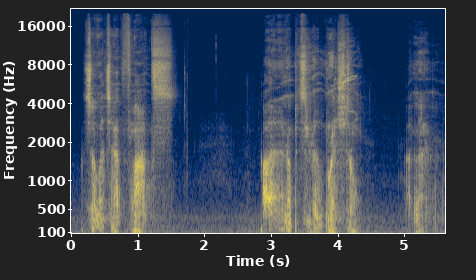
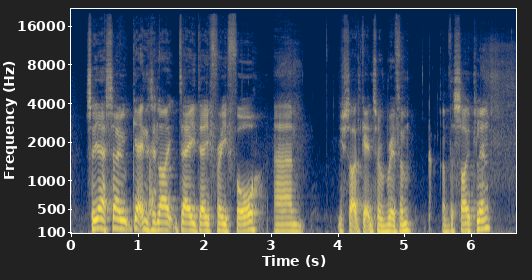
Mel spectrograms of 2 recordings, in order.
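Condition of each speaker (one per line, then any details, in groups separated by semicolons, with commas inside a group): Laryngectomy; permanent tracheostomy, throat scar tissue; seven years since operation; breathes through tracheostomy, cold air hinders breathing, frequent throat clearing
No condition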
